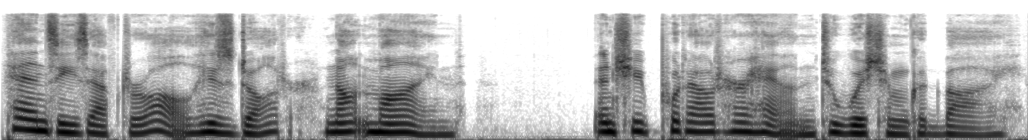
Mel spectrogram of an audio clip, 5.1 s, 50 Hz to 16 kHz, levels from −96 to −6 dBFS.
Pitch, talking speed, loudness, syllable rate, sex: 180 Hz, 185 wpm, -17 LUFS, 4.8 syllables/s, female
